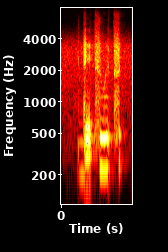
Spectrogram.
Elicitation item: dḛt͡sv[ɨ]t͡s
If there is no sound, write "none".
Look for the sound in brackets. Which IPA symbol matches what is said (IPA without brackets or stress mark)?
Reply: ɨ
